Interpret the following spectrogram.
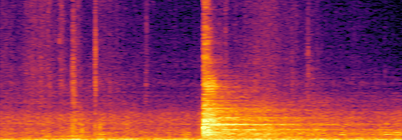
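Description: Steady low rumble of city traffic, broken about two seconds in by a sudden loud sound that rings briefly and fades over about a second and a half.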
